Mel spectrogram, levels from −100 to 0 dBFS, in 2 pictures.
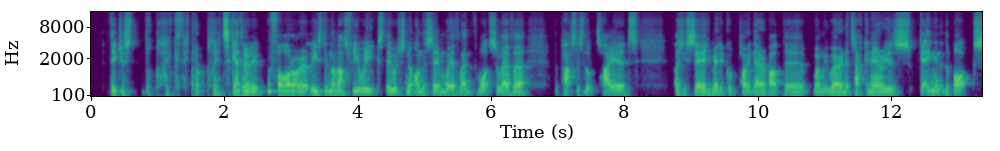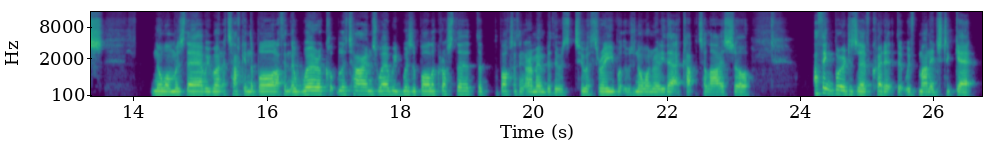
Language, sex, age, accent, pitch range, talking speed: English, male, 20-39, British, 125-140 Hz, 240 wpm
